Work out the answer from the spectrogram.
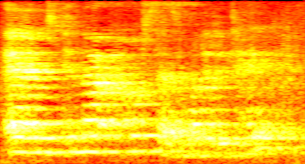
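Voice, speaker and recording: A woman, a politician speaking on a conference panel, friendly and halting with frequent fillers. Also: high voice, steady tone, a little mellow, a little hiss or hum. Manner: hesitant, many uh fillers, friendly. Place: large lecture hall. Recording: echoey hall, distant mic, dull sound.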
